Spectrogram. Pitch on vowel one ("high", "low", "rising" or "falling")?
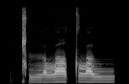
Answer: low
